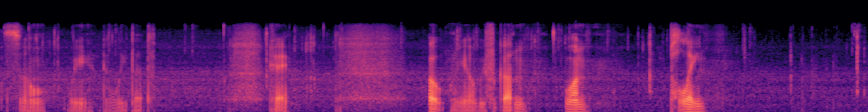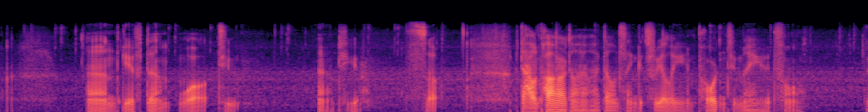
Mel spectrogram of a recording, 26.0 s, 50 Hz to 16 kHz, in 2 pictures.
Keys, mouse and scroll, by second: 0.7 x, 3.9 a, 4.6 Tab, 9.6 Tab, 11.1-12.7 drag, 21.3 c.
